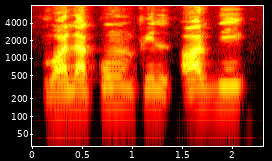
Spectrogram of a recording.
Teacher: یہاں میم ساکن میں اظہار شفوی ہوگا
